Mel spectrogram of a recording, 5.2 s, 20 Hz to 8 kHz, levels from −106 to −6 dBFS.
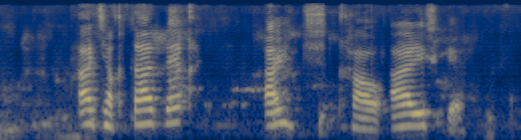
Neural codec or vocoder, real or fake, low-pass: codec, 16 kHz, 4 kbps, X-Codec, HuBERT features, trained on balanced general audio; fake; 7.2 kHz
